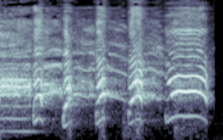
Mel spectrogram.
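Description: A person laughing: a drawn-out vowel, then a run of short ha-ha bursts, ending on a held higher note.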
